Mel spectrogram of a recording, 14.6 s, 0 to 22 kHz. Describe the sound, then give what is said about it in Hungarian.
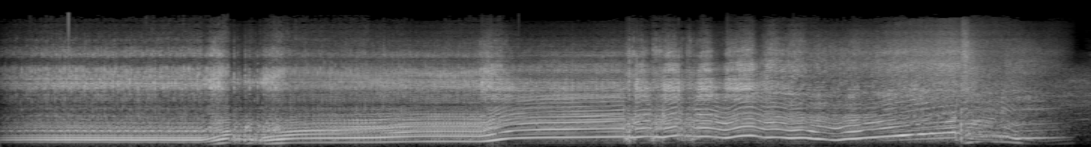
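A four-cylinder 1461 cc diesel company car engine revs loudly, its droning pitch climbing in several surges and dipping back between them, with no voices over it. “És már az se baj, hogy egy 4-es dízel.”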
